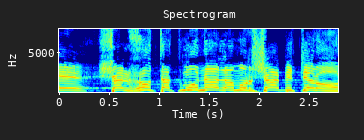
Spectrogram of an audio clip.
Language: Hebrew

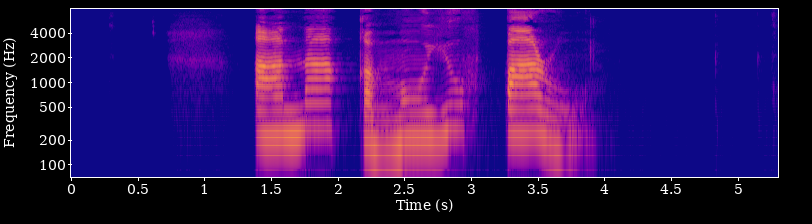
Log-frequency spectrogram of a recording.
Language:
Taroko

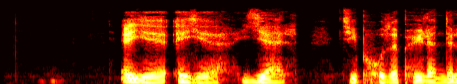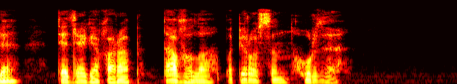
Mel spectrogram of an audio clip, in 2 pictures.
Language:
Bashkir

